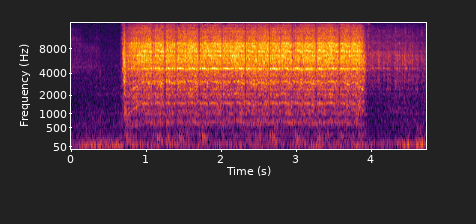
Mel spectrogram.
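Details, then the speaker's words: Toyota on a salvage auction lot, run-and-drive with booster pack attached: starter spins about three seconds with a slightly uneven chug-chug rhythm and never catches; uneven cranking, no start, sounds like uneven compression between cylinders. "where's that toyota ding ding ding well we didn't get any ding ding dings but that sounds like uneven compression"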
